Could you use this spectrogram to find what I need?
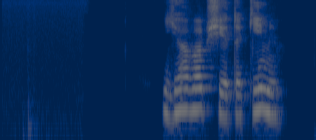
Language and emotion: Russian, neutral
